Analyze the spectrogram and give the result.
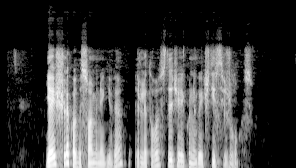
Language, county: Lithuanian, Kaunas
